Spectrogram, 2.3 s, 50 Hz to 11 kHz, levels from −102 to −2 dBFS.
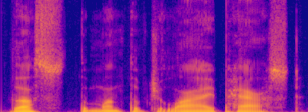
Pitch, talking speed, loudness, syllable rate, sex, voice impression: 95 Hz, 155 wpm, -21 LUFS, 4.1 syllables/s, male, masculine, adult-like, soft, slightly cool, sincere, calm, slightly kind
